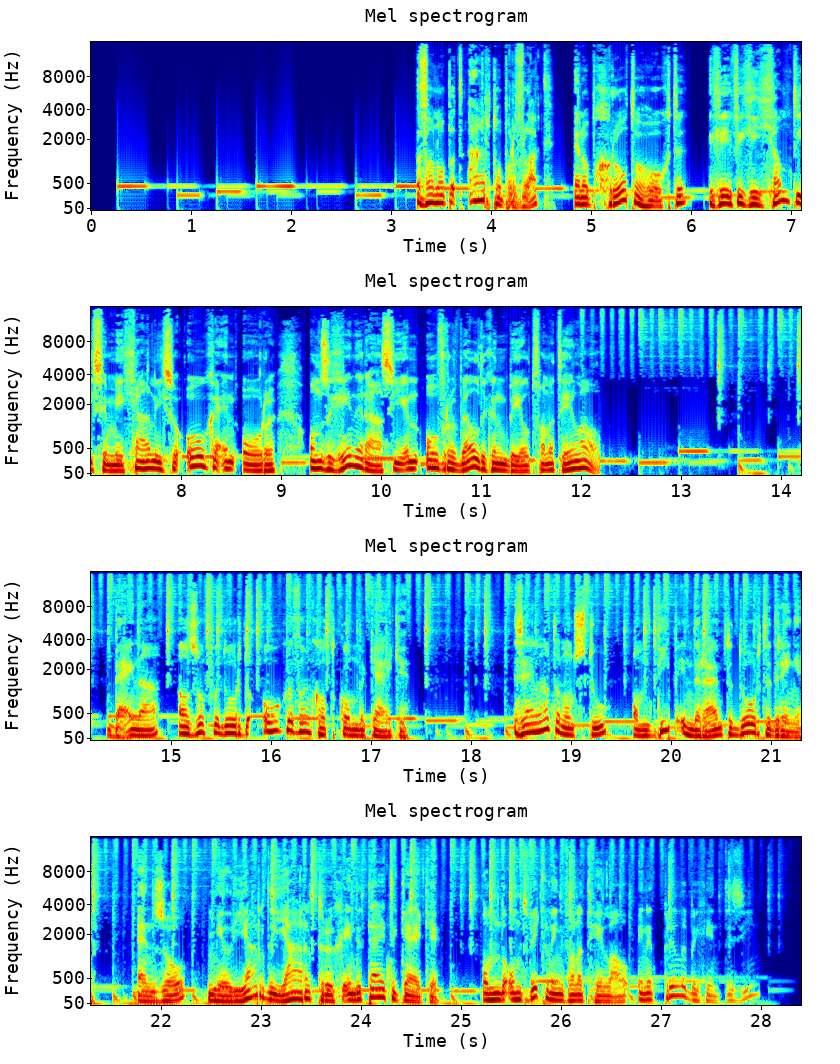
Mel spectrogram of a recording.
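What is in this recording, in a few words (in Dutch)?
flemish male narration; dutch; voice demos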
